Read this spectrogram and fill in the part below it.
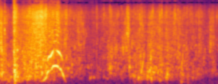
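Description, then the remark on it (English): A woman in a dress dives into a swimming pool, hitting the water with a sharp splash, followed by a short rising-and-falling vocal cry and a couple of seconds of churning, sloshing water. “Oh God, and here I go into the pool.”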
